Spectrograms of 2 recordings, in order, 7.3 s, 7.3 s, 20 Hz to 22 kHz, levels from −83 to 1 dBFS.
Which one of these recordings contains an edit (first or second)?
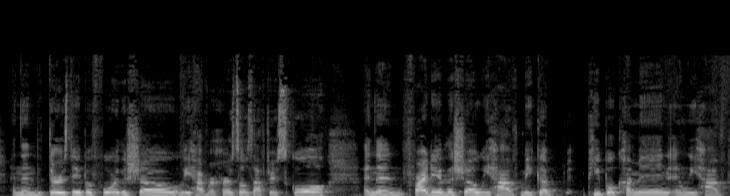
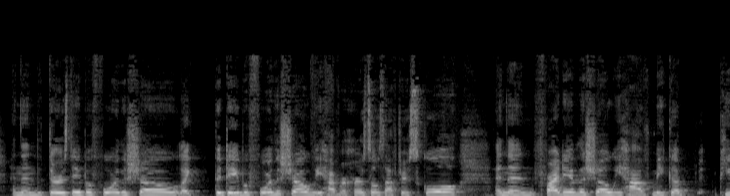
first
